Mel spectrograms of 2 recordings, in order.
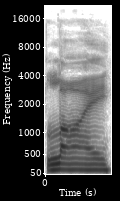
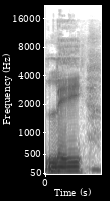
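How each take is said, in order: First: The name is said with a 'lie' vowel. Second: The name is said with a 'lee' vowel. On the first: The speaker calls it wrong. "who I tend to call Chris Lie" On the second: The speaker calls it right. "He says that it should be Lee"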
